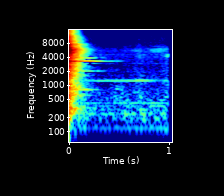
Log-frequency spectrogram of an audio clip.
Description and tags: Sword Clash (48)
This sound was recorded with an iPod touch (5th gen)
The sound you hear is actually just a couple of large kitchen spatulas clashing together
steel, metallic, clashing, slashing, stainless, clash, struck, iPod, metal-on-metal, ring, ting, swords, sword, metal, slash, impact, ping, hit, knife, clank, strike, clanging, ding, ringing, clang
